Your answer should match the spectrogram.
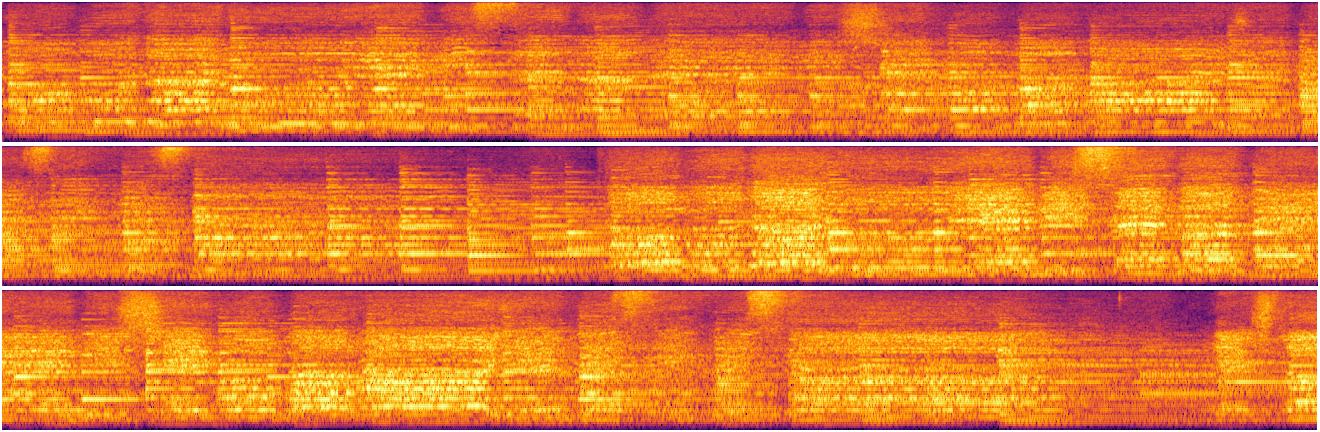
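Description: A large mixed choir of women's and men's voices singing a hymn in Ukrainian, swelling a little louder about halfway through.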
